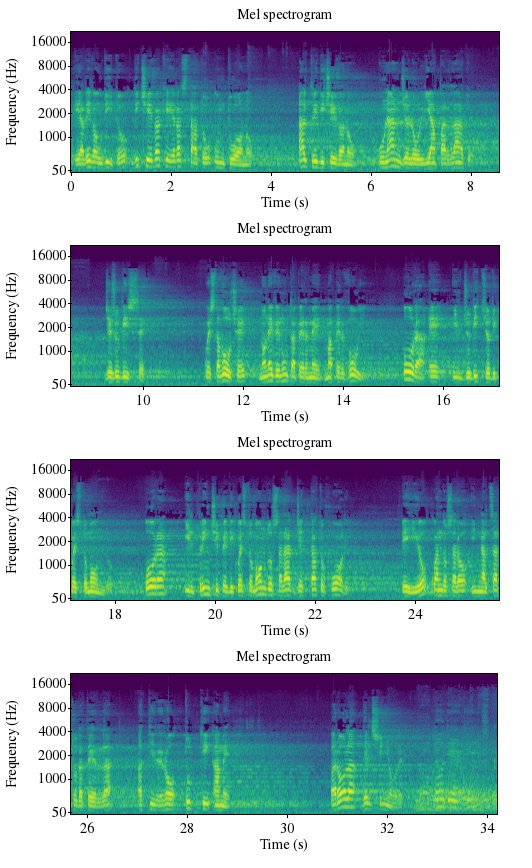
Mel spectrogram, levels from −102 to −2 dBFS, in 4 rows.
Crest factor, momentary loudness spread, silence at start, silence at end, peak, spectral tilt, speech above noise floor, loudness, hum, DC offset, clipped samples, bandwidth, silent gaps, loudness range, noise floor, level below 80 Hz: 14 dB; 19 LU; 0 s; 0 s; 0 dBFS; -5.5 dB/octave; 26 dB; -14 LUFS; none; under 0.1%; under 0.1%; 10.5 kHz; none; 3 LU; -39 dBFS; -48 dBFS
